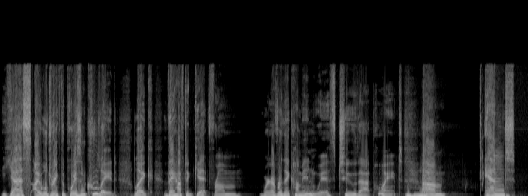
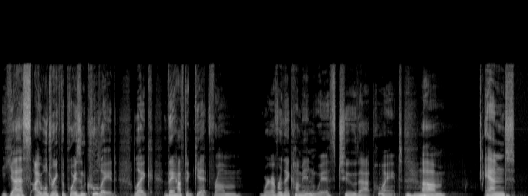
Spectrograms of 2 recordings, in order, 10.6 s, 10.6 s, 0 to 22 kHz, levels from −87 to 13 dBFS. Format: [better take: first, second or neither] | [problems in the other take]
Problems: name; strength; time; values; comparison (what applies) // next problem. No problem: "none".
second | distortion; heavy; 9% of the sound clipped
